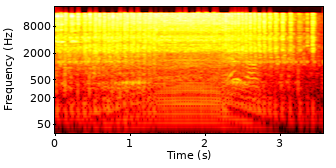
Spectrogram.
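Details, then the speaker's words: Pressure washer petrol engine, stored without fuel, primed with two-stroke mix, choke now off: ragged, uneven chugs for a few seconds then falters and dies; owner suspects a stuck carburetor, unconfirmed. "right she needs more help she might have a stuck carburetor now could very well be but we'll we'll nurse it it might come back you know it was stored without fuel"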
